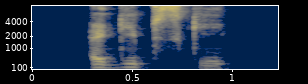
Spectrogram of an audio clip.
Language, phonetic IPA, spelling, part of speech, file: Polish, [ɛˈɟipsʲci], egipski, adjective, Pl-egipski.ogg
